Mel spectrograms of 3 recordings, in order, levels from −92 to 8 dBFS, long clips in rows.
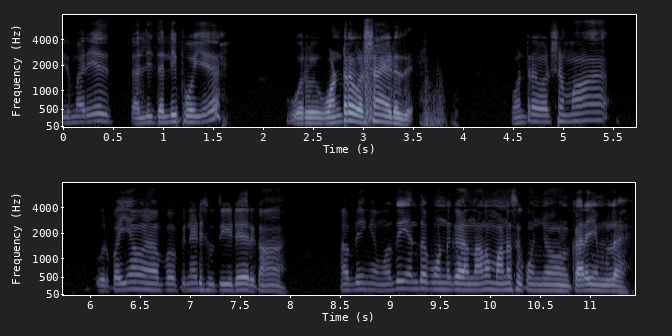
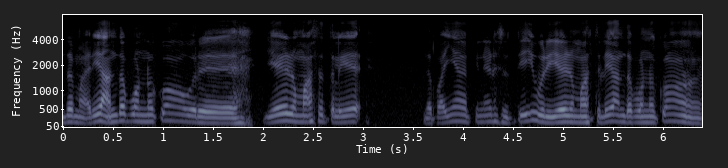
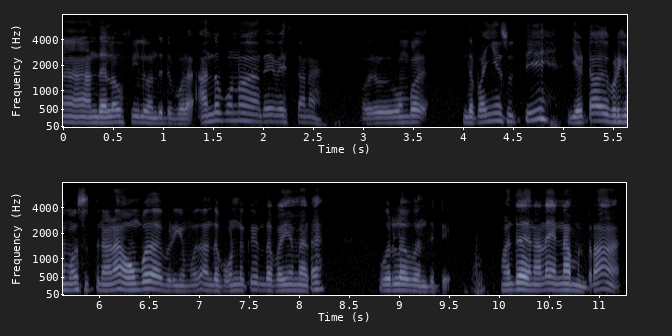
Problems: background sounds at intervals, low volume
